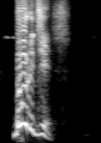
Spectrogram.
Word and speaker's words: Buttigieg: Buttigieg, or how do you say his name? Is that right? Pete Buttigieg.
